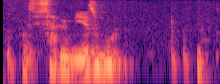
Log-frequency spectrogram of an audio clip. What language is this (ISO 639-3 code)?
por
